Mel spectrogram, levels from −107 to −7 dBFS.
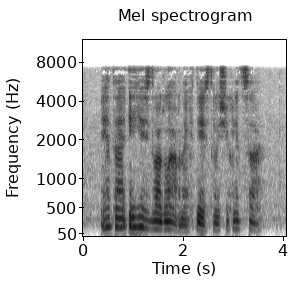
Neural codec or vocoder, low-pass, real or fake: none; 7.2 kHz; real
